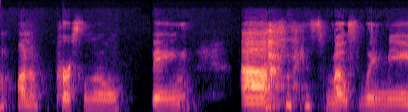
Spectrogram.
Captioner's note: chuckling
